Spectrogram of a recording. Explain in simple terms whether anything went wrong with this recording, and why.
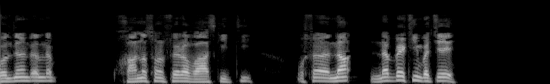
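Throughout the speech, the sound is hissy and grainy, with a rough, fizzy edge on the higher sounds and softened, smeared starts to consonants. Nothing comes through above about 10.6 kHz, so the top sparkle is gone. The likely cause is heavy Vorbis compression: to save space, the encoder removed the highest frequencies and stored the remaining treble so crudely that its fine detail turned into noise of similar loudness.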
